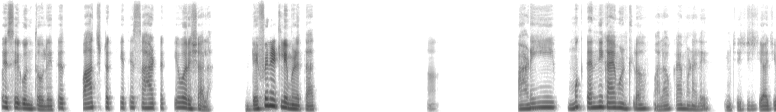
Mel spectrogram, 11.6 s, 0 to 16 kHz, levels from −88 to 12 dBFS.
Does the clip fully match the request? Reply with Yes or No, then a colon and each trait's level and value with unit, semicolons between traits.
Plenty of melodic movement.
Yes: wide, 6.0 semitones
